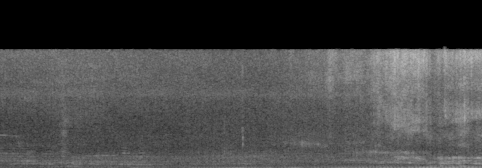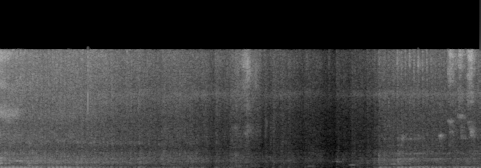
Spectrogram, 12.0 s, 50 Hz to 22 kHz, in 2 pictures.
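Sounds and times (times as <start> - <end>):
passing vehicle engine hum: 0.0 - 9.0.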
